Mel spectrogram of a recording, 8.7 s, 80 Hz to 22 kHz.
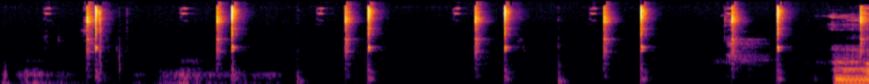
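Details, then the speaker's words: Gallagher MR2500/MR5000 electric fence energizer after repair, just plugged in and switched on: sharp dry clicks about once per second, evenly spaced; normal pulsing. "plug it in damn it turn it on clicking right along there like it's supposed to"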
